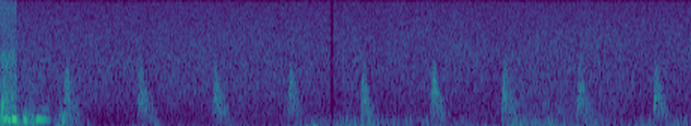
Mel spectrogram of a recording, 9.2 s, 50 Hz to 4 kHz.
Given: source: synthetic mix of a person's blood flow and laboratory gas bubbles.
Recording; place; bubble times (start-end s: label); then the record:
Doppler ultrasound of blood flow; subclavian vein
0.00-0.21 s: bubbles
From the record:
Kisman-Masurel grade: 213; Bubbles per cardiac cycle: several, 3 to 8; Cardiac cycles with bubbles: 1 to 10%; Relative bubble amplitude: loud (0.450 to 0.775); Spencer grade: 1 (occasional bubble signal discernible with the cardiac motion signal, with majority of cardiac periods free of bubbles); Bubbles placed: anywhere in the cardiac cycle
